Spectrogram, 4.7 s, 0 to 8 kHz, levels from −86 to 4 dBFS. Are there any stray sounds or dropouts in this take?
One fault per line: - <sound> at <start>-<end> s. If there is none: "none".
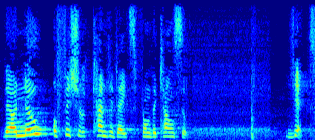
- thud at 3.8-4.0 s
